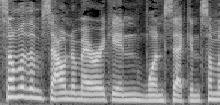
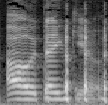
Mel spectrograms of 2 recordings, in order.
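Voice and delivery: usual speaking voice

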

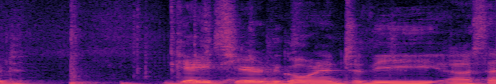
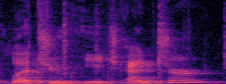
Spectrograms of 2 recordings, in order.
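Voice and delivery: usual speaking voice

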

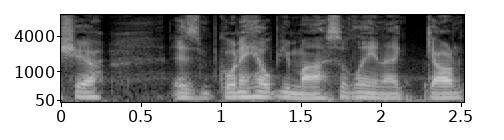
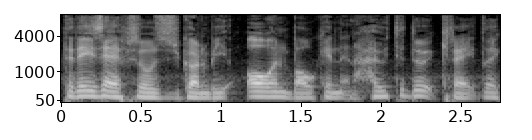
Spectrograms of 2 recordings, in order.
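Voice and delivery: usual speaking voice

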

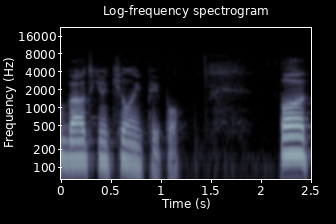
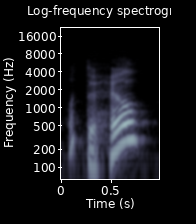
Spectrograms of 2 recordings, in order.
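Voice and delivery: incredulous; 8 semitones higher than usual. Retold or imitated. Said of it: "And I'm like".

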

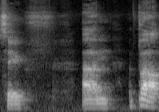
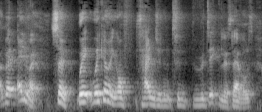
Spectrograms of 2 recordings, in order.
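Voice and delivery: louder, higher, laughing reset; 4 semitones higher, 7 dB louder than usual. Real, not acted. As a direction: pull it back on topic. Loud reset to topic.

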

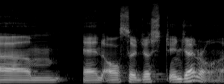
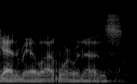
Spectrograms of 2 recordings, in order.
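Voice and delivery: whisper; 7 semitones lower, 10 dB quieter than usual. Real, not acted. Embarrassed admission about anime.

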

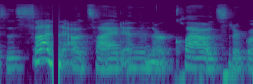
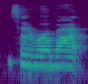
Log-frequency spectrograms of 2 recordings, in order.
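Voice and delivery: ordinary delivery, nothing marked

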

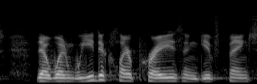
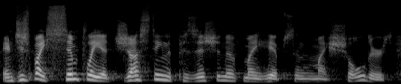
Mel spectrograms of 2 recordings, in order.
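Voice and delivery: usual speaking voice

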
